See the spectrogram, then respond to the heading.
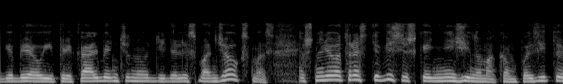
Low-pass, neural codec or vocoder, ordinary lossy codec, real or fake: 7.2 kHz; none; Opus, 16 kbps; real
